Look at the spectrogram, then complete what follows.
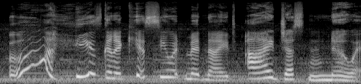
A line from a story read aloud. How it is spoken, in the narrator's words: said with a squeal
